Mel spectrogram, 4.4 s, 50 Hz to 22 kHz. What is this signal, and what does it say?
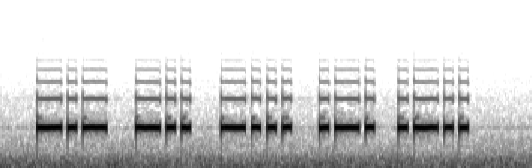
Morse code, heard as a keyed tone, about 19 wpm, 1010 Hz. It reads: KDBRL
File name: repos / Morsekurs / DJ4UF Morsen26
